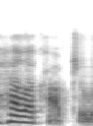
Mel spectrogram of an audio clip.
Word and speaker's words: helicopter: We don't say helicopter, and we don't say pterodactyl, but we do say helicopter.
